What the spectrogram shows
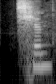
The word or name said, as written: qian5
